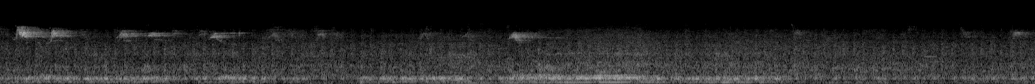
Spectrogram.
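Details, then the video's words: House sparrows chirping while bathing: short, bright chirps in loose bursts over the first half, fading later, over a steady rumbling, splashing background noise. "House Sparrow Chirping Sounds While They Enjoy Their Bath"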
